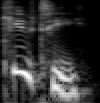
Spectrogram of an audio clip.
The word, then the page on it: cutie: British English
